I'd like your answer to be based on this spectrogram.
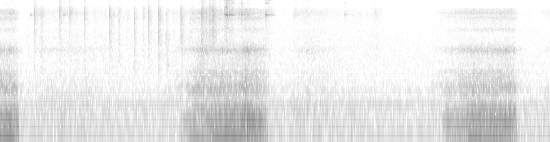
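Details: A person asleep making low, buzzing snores on each in-breath, two full snores several seconds apart, with faint clicking in the room; ordinary snoring.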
